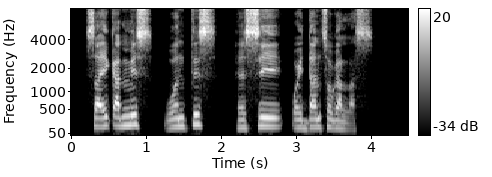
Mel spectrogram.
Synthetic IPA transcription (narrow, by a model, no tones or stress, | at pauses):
sɐʔɪkʼɐmːɪs | wɔnt̪ːɪs | hɛsːiːɔjd̪ːɐnt͡sɔɡɐlːɐs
